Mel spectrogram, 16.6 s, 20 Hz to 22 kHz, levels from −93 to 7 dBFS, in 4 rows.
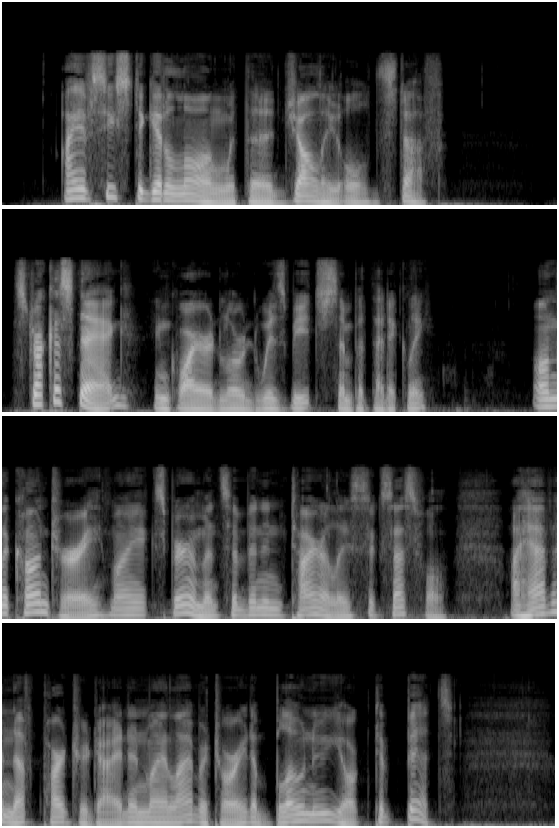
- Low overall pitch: Yes, low, 105 Hz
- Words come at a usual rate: Yes, average, 145 wpm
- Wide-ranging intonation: Yes, wide, 6.1 semitones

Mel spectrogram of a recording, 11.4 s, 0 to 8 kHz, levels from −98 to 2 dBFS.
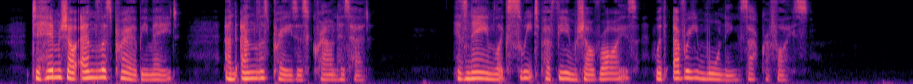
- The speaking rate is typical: No, slow, 125 wpm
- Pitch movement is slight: No, average, 4.1 semitones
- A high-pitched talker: Yes, high, 200 Hz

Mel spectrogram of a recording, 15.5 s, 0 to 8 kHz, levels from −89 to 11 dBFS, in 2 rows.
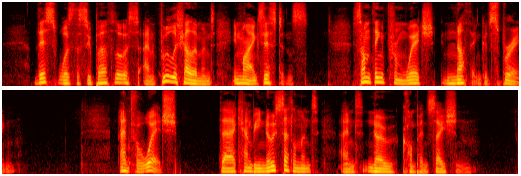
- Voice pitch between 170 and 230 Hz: No, low, 110 Hz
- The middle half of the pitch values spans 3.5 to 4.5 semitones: Yes, average, 4.1 semitones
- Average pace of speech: No, slow, 105 wpm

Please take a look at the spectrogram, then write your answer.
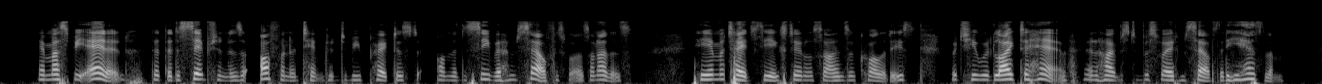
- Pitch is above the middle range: Yes, high, 205 Hz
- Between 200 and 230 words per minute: Yes, fast, 205 wpm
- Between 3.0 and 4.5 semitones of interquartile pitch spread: No, narrow, 2.6 semitones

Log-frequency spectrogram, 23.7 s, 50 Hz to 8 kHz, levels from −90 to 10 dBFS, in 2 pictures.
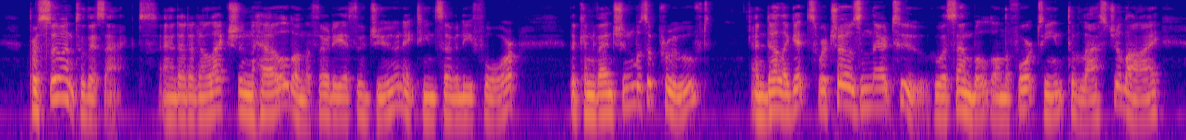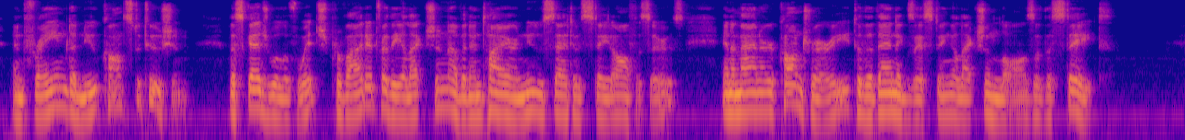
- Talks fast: No, average, 165 wpm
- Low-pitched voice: Yes, low, 125 Hz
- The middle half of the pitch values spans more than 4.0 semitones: No, average, 3.3 semitones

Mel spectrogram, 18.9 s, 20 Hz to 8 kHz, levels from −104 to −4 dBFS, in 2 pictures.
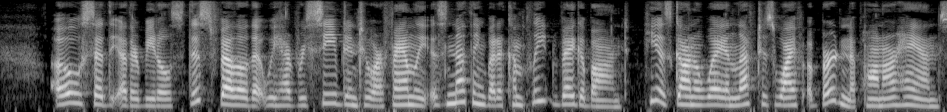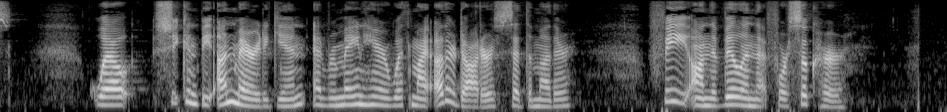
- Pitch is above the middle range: Yes, high, 205 Hz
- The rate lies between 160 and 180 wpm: Yes, average, 175 wpm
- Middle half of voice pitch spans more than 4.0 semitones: No, average, 3.3 semitones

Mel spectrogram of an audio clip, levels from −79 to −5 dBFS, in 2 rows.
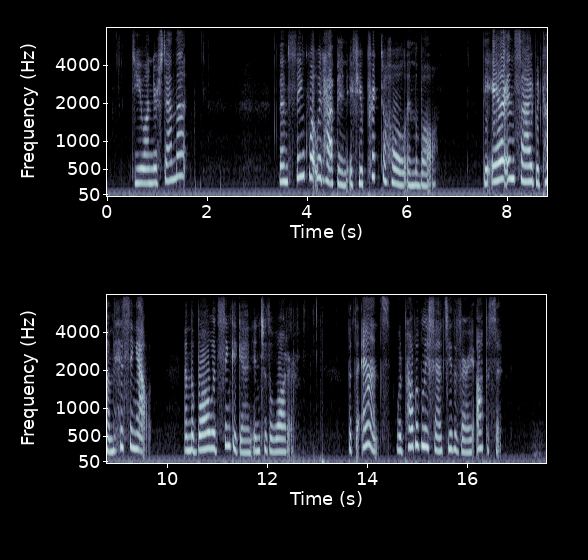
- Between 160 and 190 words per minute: No, average, 145 wpm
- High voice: Yes, very high, 265 Hz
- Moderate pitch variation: Yes, average, 4.8 semitones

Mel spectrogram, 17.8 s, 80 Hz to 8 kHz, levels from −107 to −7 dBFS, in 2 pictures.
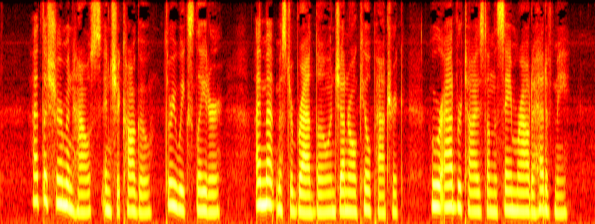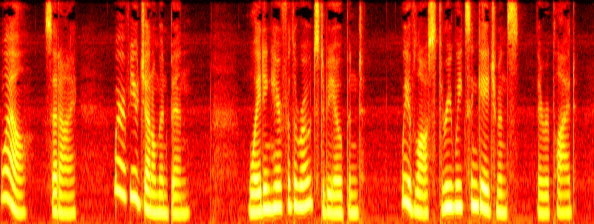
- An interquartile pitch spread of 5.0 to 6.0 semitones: No, average, 4.3 semitones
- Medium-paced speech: Yes, average, 170 wpm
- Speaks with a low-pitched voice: No, high, 200 Hz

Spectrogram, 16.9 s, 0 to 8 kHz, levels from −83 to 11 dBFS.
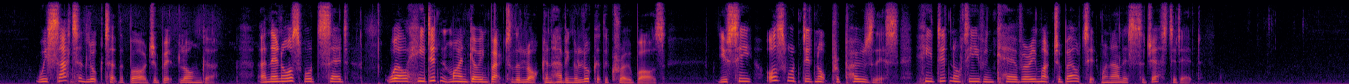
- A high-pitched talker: Yes, high, 235 Hz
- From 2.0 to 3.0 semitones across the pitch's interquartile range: No, average, 5.1 semitones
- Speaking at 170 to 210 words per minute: Yes, average, 180 wpm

